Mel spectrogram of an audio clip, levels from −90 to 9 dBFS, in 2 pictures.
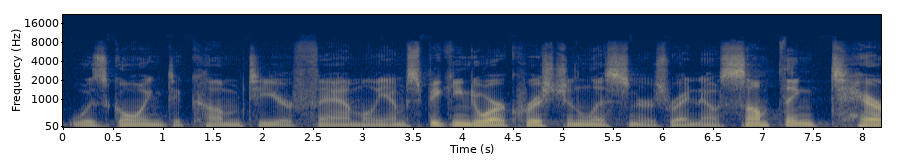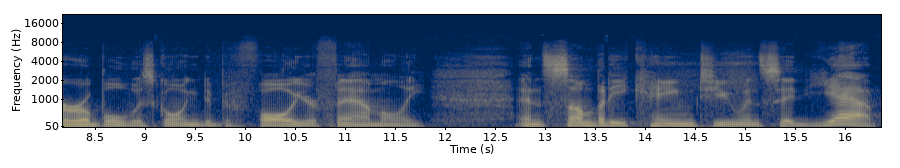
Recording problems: wrong speed and pitch; too slow and too low; 0.5 times normal speed

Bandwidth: 10.5 kHz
